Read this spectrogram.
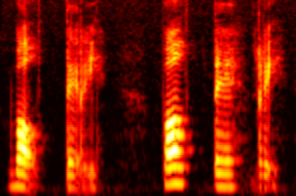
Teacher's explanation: it has the r sound in it too, so it has the double T plus the rolling R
